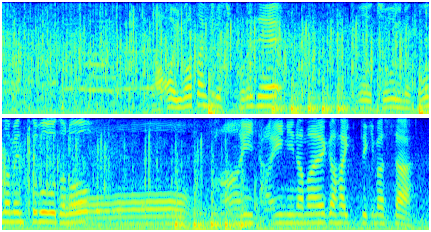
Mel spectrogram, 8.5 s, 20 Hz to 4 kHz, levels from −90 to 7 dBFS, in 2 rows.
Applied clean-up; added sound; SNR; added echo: none; Tap / Bass drum + Knock; 4 dB; none.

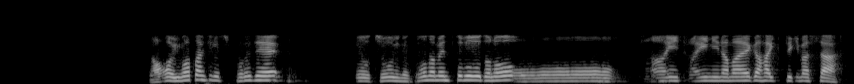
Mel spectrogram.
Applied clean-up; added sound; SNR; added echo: neural mask model DeepFilterNet 3.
